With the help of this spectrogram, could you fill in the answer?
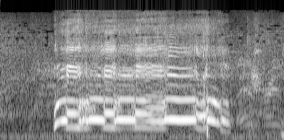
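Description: A person lets out one loud, sustained scream into the microphone while testing voice-chat microphone sensitivity, lasting about a second and a half before cutting off, with faint background noise around it.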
